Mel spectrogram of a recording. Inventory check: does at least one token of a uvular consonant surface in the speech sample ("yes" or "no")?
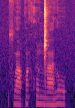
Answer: yes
